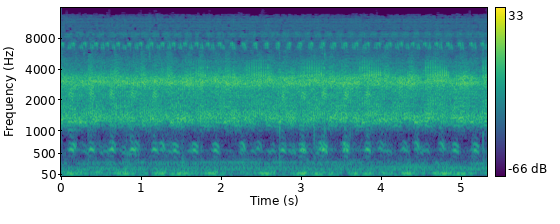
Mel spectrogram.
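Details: Frogs calling after rain in a Thai nature recording, a dense chorus of rapid, regular croaking pulses repeated several times a second over a steady high insect-like hiss, with a low rumbling background.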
